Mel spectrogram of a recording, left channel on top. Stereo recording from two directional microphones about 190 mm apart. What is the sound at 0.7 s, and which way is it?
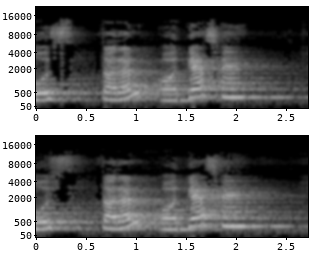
A woman's voice, 20° left (ahead or behind).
